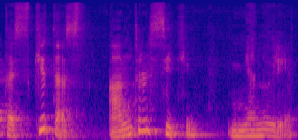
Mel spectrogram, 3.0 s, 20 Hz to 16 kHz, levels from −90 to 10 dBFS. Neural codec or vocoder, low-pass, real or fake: codec, 44.1 kHz, 7.8 kbps, Pupu-Codec; 14.4 kHz; fake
